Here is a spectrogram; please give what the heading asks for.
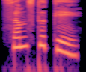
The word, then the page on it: ಸಂಸ್ತುತ್ಯ: samstutya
